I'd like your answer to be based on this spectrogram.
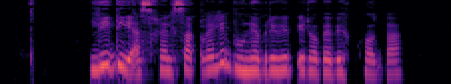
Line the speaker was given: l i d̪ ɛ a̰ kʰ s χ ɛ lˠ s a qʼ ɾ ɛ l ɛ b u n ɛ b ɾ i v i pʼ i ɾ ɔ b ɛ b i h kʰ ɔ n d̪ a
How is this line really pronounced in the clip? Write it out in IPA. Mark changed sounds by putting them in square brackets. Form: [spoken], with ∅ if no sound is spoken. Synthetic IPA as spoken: l i d̪ [i] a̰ [∅] s χ ɛ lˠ s a qʼ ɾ ɛ l [i] b u n ɛ b ɾ i v i pʼ i ɾ ɔ b ɛ b i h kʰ ɔ n d̪ a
